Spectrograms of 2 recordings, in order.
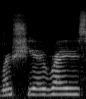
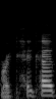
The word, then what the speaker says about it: Rococo: one laugh at me, Rocio Rose, which I know that's not how you say it, it's like Rococo, but I get confused.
